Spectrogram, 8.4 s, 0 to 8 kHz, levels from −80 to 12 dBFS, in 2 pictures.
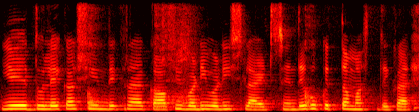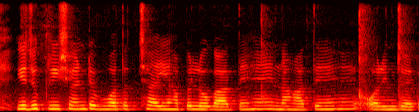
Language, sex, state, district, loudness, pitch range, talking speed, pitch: Hindi, male, Maharashtra, Dhule, -23 LUFS, 220-250 Hz, 235 wpm, 235 Hz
